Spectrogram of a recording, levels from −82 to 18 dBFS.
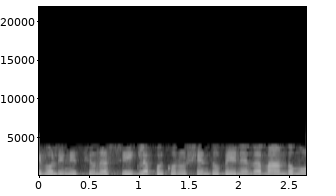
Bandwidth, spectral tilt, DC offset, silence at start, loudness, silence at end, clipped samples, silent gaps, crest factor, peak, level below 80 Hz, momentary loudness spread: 4.1 kHz; -10 dB/octave; 0.5%; 0 s; -19 LUFS; 0 s; under 0.1%; none; 16 dB; -4 dBFS; -50 dBFS; 4 LU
